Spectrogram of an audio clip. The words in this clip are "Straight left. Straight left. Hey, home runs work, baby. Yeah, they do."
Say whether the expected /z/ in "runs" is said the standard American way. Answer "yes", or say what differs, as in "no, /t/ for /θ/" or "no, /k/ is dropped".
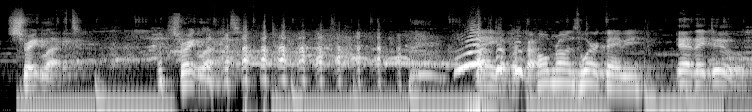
yes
